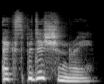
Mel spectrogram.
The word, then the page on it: expeditionary: British English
